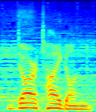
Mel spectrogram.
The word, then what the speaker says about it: Dartigan: You want to hear this, but you pronounce it Dartigan. Dartigan.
